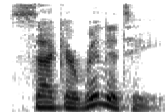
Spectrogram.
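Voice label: "saccharinity", English, British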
